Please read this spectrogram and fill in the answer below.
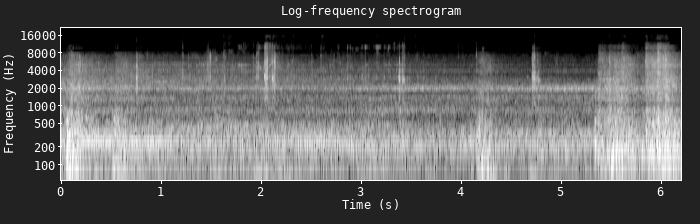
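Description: Gloved hands rummaging through rubbish in a drain: scattered rustling and clicks of litter, loudest in a burst near the end, over a low steady hum that fades out about halfway through.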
